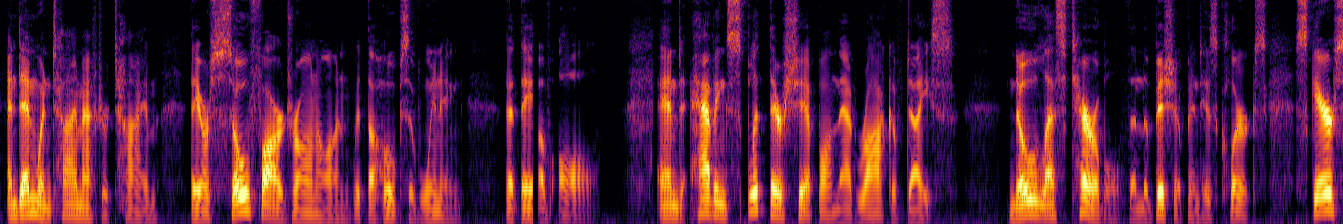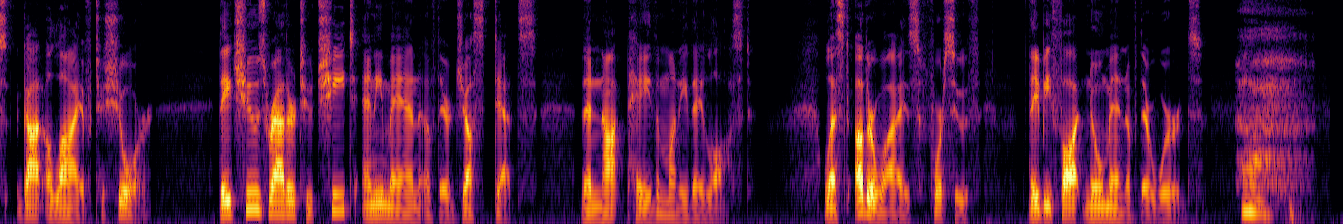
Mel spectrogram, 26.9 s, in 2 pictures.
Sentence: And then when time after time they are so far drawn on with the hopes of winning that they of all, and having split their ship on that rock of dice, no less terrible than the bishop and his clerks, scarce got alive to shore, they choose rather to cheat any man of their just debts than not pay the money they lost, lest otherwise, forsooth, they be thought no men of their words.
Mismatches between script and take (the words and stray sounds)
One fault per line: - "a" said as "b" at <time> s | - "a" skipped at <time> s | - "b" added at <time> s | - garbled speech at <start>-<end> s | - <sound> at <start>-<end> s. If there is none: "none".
- sigh at 25.8-26.6 s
